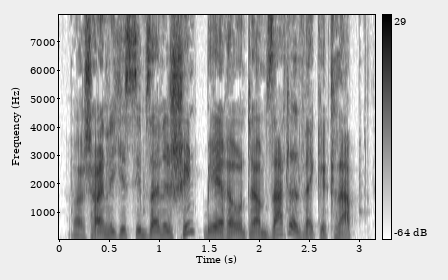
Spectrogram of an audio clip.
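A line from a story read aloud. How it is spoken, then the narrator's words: Mocking. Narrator (German): höhnte Bump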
